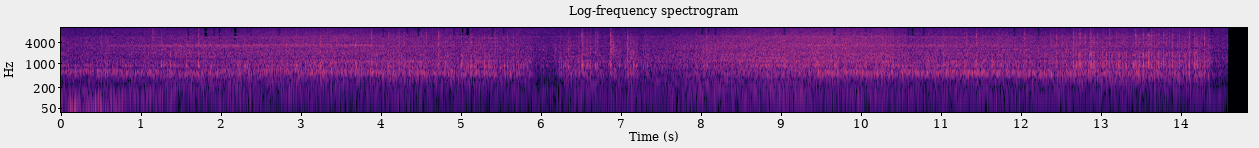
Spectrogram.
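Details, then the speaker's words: Underbody rattle while driving: loose, uneven rattle and rumble from underneath, steady with speed; the driveshaft is said to be making a lot of noise, cause not confirmed. "customers complaining about noise underneath the car the drive shaft is making a lot of"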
